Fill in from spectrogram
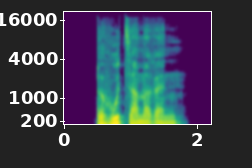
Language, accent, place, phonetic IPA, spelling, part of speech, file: German, Germany, Berlin, [bəˈhuːtzaːməʁən], behutsameren, adjective, De-behutsameren.ogg
- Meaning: inflection of behutsam: 1. strong genitive masculine/neuter singular comparative degree 2. weak/mixed genitive/dative all-gender singular comparative degree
